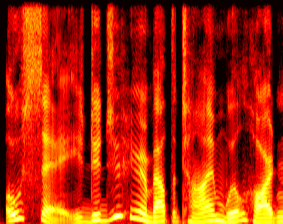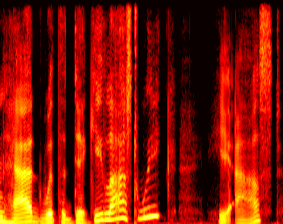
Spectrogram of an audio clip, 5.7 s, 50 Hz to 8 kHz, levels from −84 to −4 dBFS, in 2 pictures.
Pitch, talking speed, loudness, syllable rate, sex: 185 Hz, 190 wpm, -18 LUFS, 4.1 syllables/s, female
